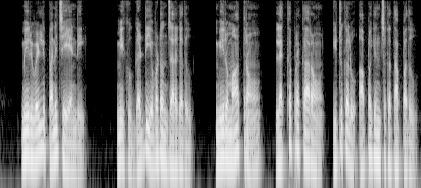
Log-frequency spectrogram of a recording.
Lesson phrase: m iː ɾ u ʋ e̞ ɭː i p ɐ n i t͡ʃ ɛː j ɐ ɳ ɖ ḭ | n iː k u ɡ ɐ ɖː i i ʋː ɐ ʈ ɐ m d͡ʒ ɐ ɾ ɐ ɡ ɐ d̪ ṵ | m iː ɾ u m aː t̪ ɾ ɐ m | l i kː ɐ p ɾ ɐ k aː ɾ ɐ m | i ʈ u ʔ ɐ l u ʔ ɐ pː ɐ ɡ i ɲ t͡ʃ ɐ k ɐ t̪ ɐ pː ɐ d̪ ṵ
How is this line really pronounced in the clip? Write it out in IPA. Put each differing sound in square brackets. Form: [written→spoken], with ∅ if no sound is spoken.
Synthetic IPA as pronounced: m iː ɾ u ʋ e̞ ɭː i p ɐ n i t͡ʃ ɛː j ɐ ɳ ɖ ḭ | [n→m] iː k u ɡ ɐ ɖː i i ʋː ɐ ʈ ɐ m d͡ʒ ɐ ɾ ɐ ɡ ɐ d̪ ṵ | m iː ɾ u m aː t̪ ɾ ɐ m | l [i→ɛ] kː ɐ p ɾ ɐ k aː ɾ ɐ m | i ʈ u [ʔ→k] ɐ l u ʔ ɐ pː ɐ ɡ i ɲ t͡ʃ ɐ k ɐ t̪ ɐ pː ɐ d̪ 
